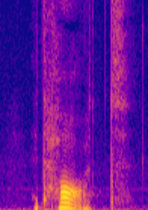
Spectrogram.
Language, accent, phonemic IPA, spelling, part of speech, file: Swedish, Sweden, /hɑːt/, hat, noun, Sv-hat.ogg
- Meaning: hate, hatred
